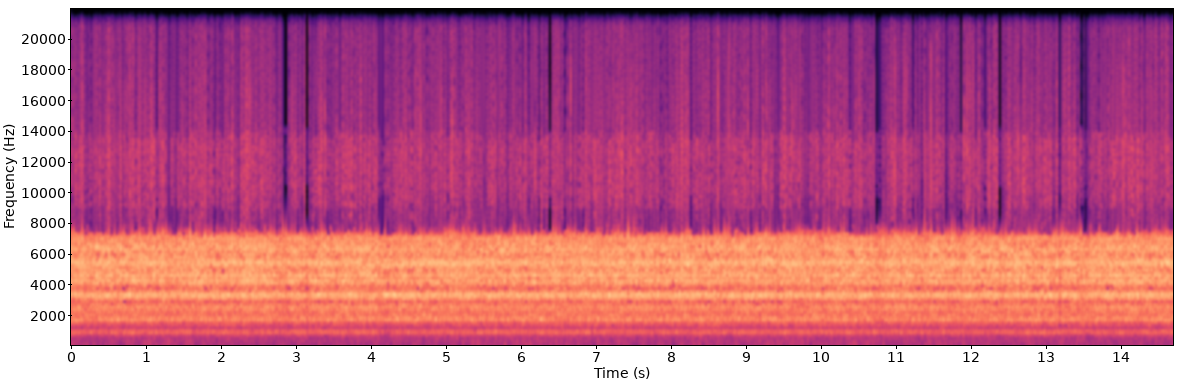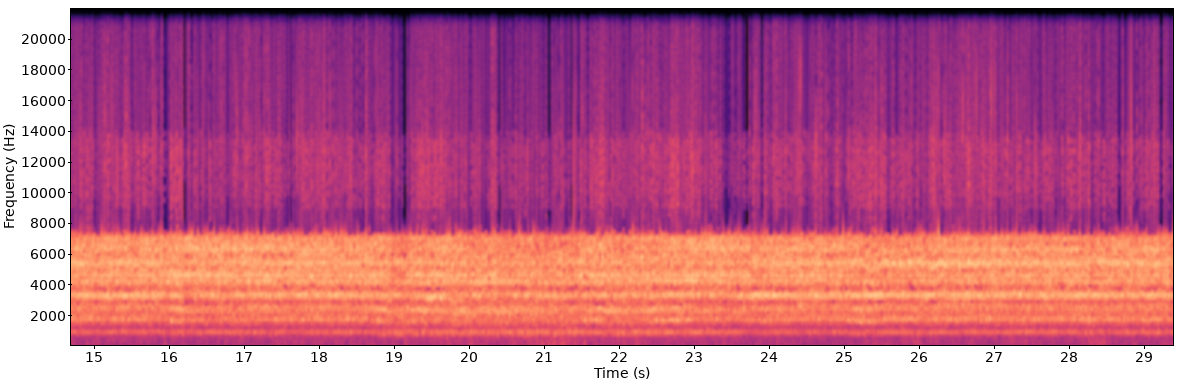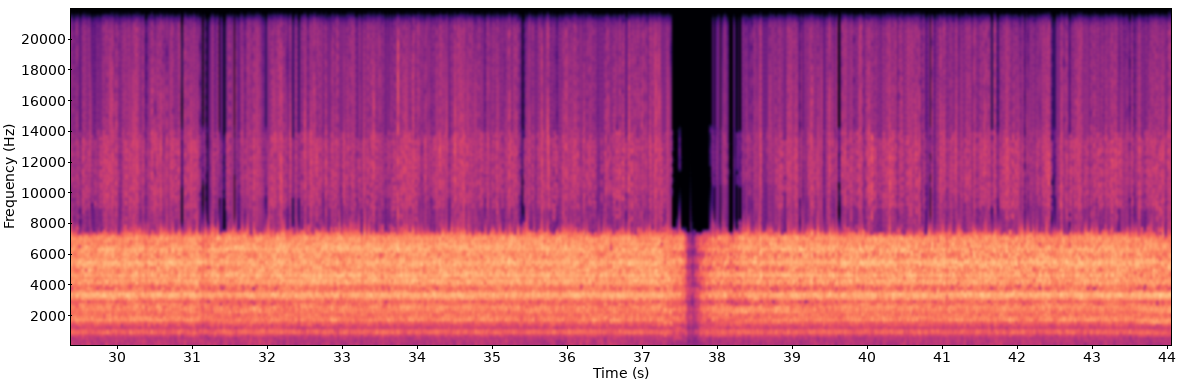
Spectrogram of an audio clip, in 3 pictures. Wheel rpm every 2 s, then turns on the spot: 230, 230, 230, 230, 230, 240, 230, 230, 230, 220, 210, 230, 230, 230, 230, 230, 230, 230, 180, 220, 230, 230.
none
